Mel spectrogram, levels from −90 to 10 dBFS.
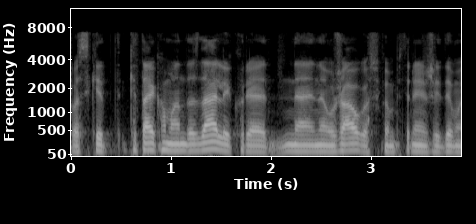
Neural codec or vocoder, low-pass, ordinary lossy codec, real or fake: none; 7.2 kHz; AAC, 48 kbps; real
